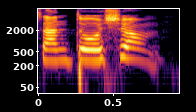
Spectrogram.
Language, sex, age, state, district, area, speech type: Telugu, female, 18-30, Telangana, Medak, rural, read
